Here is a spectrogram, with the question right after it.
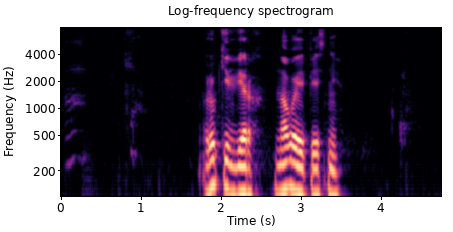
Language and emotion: Russian, neutral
